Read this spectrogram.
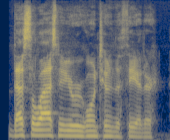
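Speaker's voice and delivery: normal talking voice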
